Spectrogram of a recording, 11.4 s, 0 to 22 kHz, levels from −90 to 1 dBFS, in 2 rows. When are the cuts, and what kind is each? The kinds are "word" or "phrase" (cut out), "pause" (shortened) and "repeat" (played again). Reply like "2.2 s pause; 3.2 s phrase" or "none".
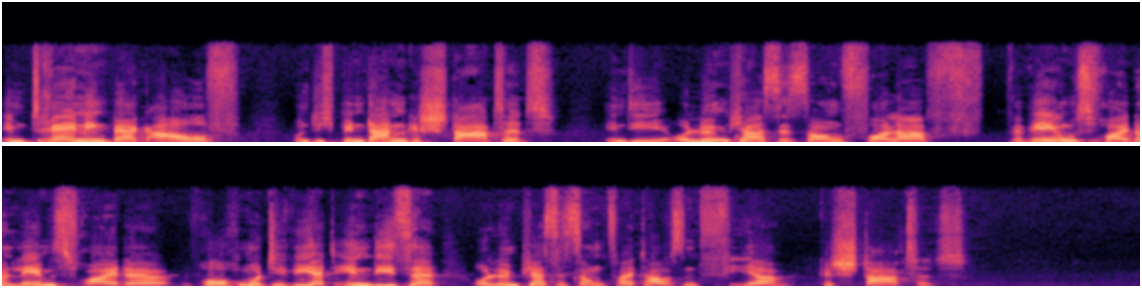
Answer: none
